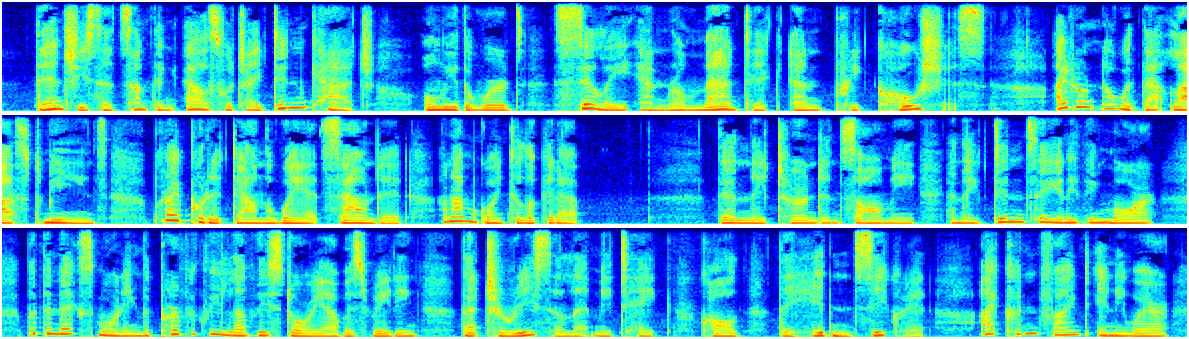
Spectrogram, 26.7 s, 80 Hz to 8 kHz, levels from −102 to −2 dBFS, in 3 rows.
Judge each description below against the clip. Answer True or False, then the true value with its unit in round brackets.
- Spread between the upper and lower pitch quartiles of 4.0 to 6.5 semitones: True (4.6 semitones)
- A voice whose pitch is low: False (195 Hz)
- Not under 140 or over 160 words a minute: False (175 wpm)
